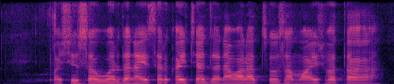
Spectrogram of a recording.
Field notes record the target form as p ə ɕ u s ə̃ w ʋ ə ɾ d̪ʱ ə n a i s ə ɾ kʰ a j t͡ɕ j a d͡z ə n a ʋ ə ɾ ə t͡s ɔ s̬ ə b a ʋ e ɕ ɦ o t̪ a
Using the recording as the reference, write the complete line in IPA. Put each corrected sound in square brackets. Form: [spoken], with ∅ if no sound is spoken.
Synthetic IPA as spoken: p ə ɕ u s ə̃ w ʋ ə ɾ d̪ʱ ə n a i s ə ɾ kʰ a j t͡ɕ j a d͡z ə n a ʋ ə ɾ [a] t͡s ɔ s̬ ə [m] a ʋ e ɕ ɦ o t̪ a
